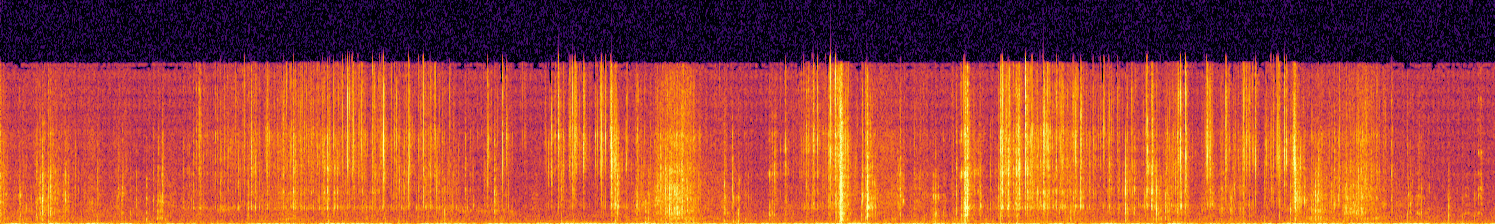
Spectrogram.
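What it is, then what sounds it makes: Dry glycerin soap bar being carved. A metal blade carves into a dry, solid, translucent yellow glycerin soap bar scored in a grid, breaking off crumbly pieces. The cutting produces a steady run of dry, crisp scraping and crumbling crackles, with bright sharp cracks standing out, the loudest just past the middle.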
